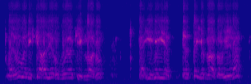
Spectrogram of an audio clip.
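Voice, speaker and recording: A man with an English accent talks at a moderate pace over noticeable background noise. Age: 80s+. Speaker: inventor's brother and researcher. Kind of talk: casual chat. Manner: halting.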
